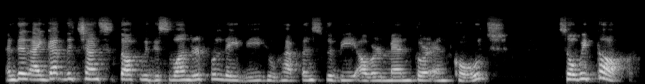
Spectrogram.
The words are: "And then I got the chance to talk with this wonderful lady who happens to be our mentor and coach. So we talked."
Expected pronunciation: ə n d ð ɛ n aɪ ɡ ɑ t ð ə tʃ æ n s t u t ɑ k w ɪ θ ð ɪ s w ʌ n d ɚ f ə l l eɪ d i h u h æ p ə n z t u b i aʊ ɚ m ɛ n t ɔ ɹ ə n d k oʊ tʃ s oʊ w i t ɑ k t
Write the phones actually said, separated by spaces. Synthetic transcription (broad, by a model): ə n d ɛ n aɪ ɡ ɑ t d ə tʃ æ n s t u t ɑ k w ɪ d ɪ s w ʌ n d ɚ f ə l l eɪ d i h u h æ p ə n s t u b i aʊ ɚ m ɛ n t ɔ ɹ ə n d k oʊ tʃ s oʊ w i t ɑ k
